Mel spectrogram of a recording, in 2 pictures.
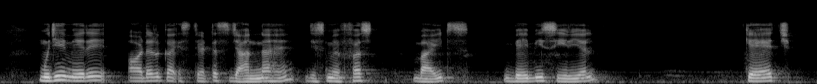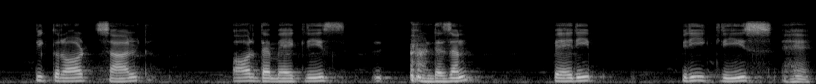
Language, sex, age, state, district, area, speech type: Urdu, male, 18-30, Delhi, South Delhi, urban, read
